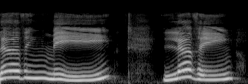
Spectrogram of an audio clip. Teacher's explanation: Loving, o G final não é pronunciado, por isso está pintadinho de cinza claro.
